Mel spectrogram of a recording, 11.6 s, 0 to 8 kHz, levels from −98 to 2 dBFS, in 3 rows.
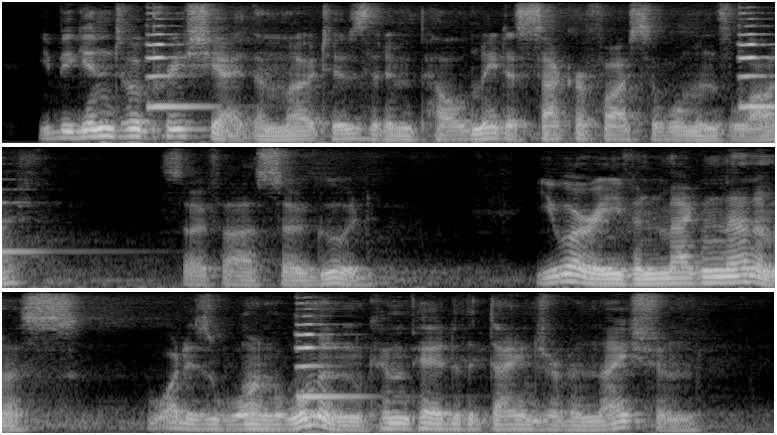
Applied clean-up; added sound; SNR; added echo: none; Bowed string instrument; 8 dB; reverberation time 1.1 s.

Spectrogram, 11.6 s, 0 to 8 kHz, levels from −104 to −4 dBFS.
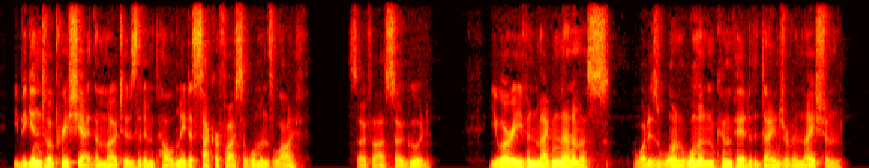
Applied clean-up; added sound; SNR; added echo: none; none; none; none.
